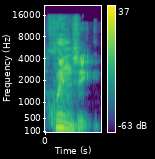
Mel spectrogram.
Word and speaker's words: Quincy: John Quincy Adams. It's pronounced Quincy.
